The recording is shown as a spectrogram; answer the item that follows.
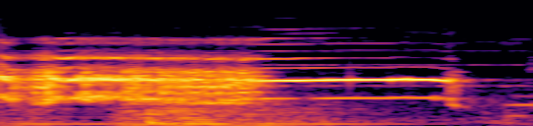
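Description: A rooster crows once, loud and close, a long strained call that rises and holds before cutting off into quiet.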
